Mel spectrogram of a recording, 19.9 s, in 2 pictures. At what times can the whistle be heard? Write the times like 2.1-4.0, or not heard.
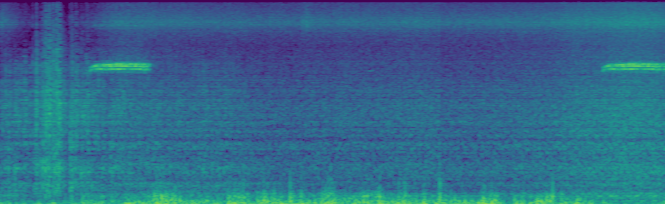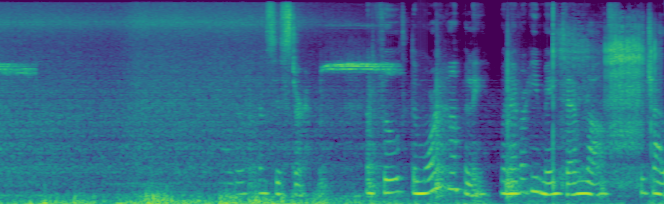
1.3-2.2, 9.0-10.6, 14.8-16.0.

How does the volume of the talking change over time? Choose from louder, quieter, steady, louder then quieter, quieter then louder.
louder.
